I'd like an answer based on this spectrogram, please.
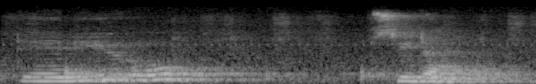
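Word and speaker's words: Pteropsida: अब जैसे हम बोलेंगे, इसमें पी साइलेंट है, ठीक है ना, इसमें स्फिनोप्सिडा और इसमें भी पी साइलेंट है, ठीक।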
